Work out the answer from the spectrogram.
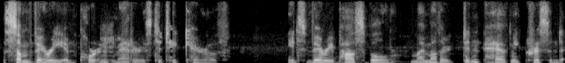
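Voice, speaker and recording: A man acts out a nervous, well-mannered lodger in a radio drama. His voice sits low and close, with little room around it. He hesitates and repeats words, politely covering a secret excitement. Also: dry recording. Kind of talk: radio-play table read.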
